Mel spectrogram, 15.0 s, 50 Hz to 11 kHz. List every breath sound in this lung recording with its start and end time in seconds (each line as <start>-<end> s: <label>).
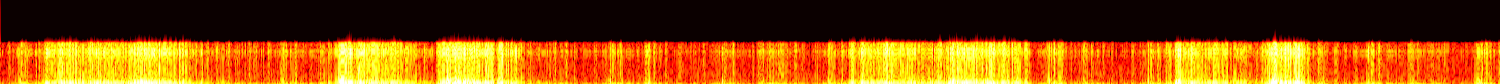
0.36-1.86 s: inhalation
0.36-1.86 s: crackles
3.32-4.32 s: inhalation
3.32-4.32 s: crackles
4.33-5.26 s: exhalation
4.33-5.26 s: crackles
8.26-9.47 s: inhalation
8.26-9.47 s: crackles
9.52-10.33 s: exhalation
9.52-10.33 s: crackles
11.54-12.63 s: inhalation
11.54-12.63 s: crackles
12.70-13.18 s: exhalation
12.70-13.18 s: crackles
